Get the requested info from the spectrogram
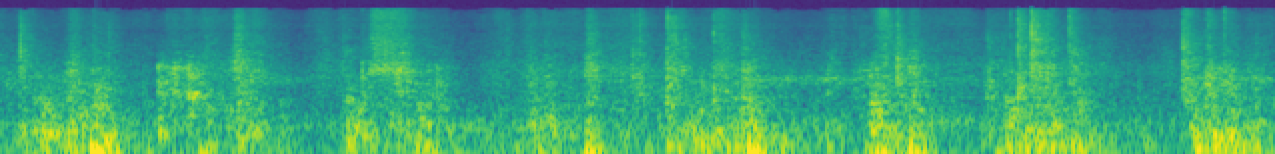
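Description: Very quiet; scattered faint soft thuds and rustles, about half a dozen, as a barefoot person steps and shifts on a wooden floor while pulling an elastic resistance band.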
